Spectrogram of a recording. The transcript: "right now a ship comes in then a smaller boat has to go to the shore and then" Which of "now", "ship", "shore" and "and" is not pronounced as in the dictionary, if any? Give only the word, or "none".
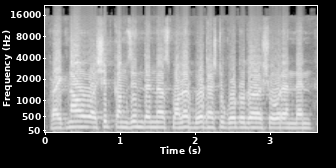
none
